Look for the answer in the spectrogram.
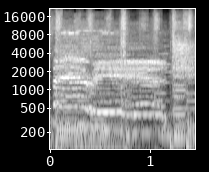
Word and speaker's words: Farage: It's pronounced Farage. It's spelled like it sounds. It rhymes with same-sex marriage.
